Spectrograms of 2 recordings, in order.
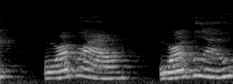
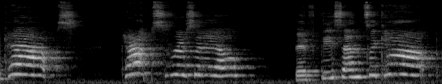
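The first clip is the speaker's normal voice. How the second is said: calling out; 8 semitones higher than usual. A narrator's reading. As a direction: call out wares to the town.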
